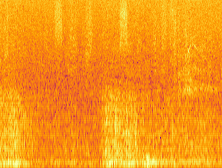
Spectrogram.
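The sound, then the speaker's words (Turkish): Thunder rumbles through a summer rain shower, a low, fairly quiet roll that swells twice over a steady hiss of falling rain, with no voices. “Ah bak geçti. Yaz yağmuru. Gördün mü bak geçti işte yine.”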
